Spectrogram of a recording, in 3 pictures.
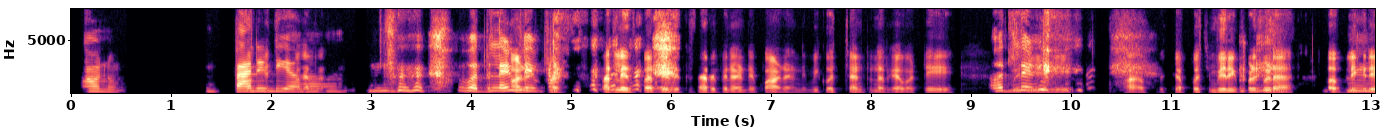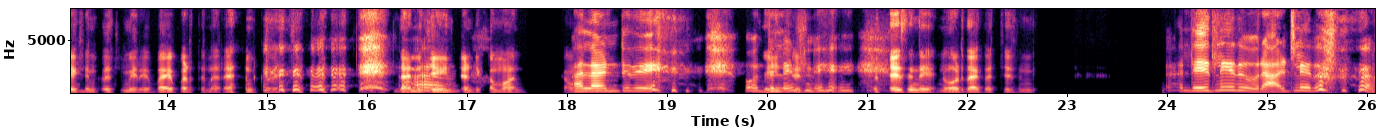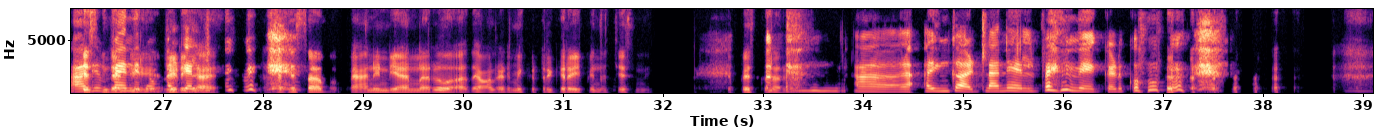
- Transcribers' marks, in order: in English: "పాన్"; laughing while speaking: "వద్దులేండి ఇప్పుడు"; chuckle; throat clearing; other background noise; in English: "పబ్లిక్ రియాక్షన్"; laugh; chuckle; in English: "కమాన్. కమాన్"; laughing while speaking: "వద్దులెండి"; laughing while speaking: "రాట్లేదు. ఆగిపోయింది. లోపలికెళ్ళిపోయింది"; in English: "రెడీగా"; in English: "పాన్"; in English: "ఆల్రెడీ"; throat clearing; laughing while speaking: "ఎళ్ళిపోయింది ఎక్కడికో"; laugh
- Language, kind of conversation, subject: Telugu, podcast, ప్రజల ప్రతిస్పందన భయం కొత్తగా ప్రయత్నించడంలో ఎంతవరకు అడ్డంకి అవుతుంది?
